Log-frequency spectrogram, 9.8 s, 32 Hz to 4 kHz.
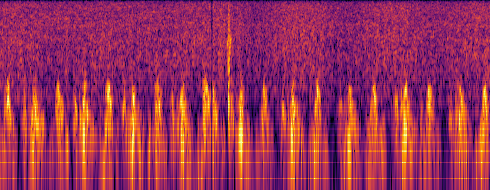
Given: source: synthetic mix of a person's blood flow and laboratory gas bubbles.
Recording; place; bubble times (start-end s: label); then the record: Doppler ultrasound of blood flow; precordium
4.04-4.12 s: bubbles
4.52-4.65 s: bubbles
From the record:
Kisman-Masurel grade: 113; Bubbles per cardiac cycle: 1 to 2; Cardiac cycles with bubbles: 1 to 10%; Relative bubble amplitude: loud (0.450 to 0.775); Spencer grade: 1 (occasional bubble signal discernible with the cardiac motion signal, with majority of cardiac periods free of bubbles); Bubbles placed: only in the low amplitude regions of the cardiac cycle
